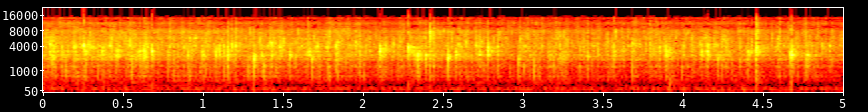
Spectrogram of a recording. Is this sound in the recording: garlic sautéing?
yes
